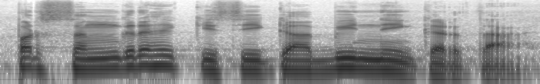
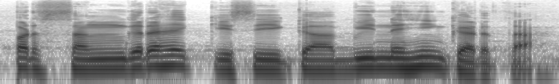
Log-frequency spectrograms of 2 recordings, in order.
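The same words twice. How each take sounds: The two takes are said the same way.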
